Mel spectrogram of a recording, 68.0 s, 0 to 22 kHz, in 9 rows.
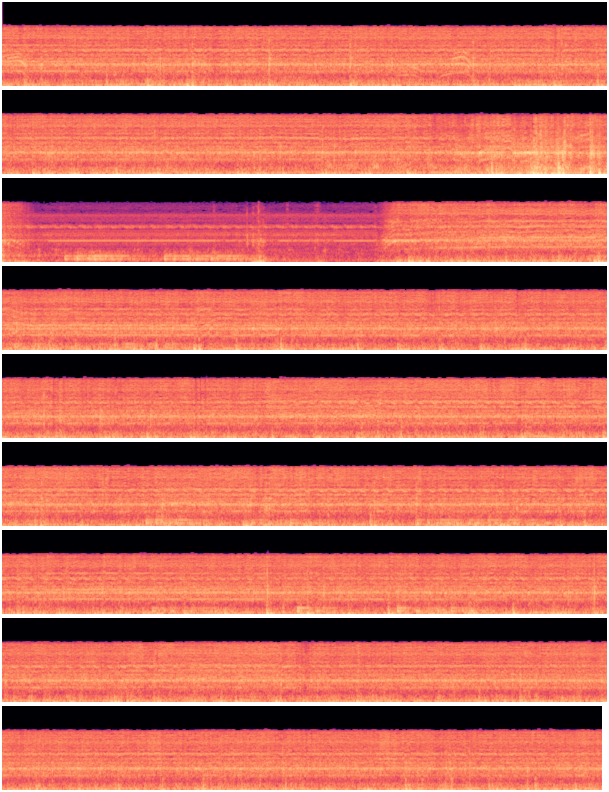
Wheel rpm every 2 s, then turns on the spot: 160, 160, 160, 160, 160, 160, 160, 120, 0, 0, 110, 160, 160, 170, 160, 160, 160, 160, 160, 160, 160, 160, 160, 160, 160, 160, 160, 160, 160, 160, 160, 160, 160, 160.
none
